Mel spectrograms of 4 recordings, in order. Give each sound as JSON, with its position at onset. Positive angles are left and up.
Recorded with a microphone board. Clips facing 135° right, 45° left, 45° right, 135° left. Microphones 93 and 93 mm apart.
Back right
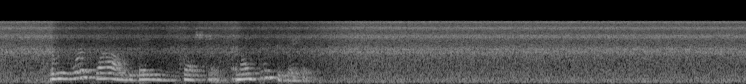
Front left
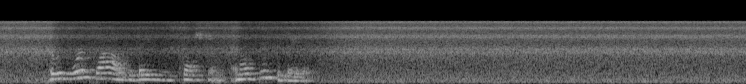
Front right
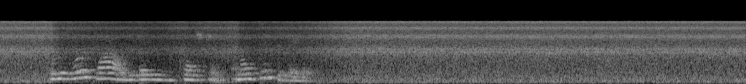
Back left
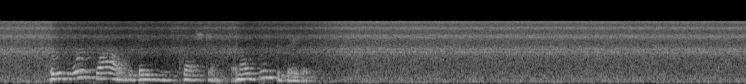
{"t": 0.5, "sound": "a woman speaking", "azimuth_deg": 105, "distance_m": 3.5}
